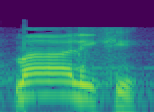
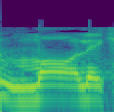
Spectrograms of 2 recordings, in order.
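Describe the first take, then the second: First: The word is said with an Arabic accent. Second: The word is said with a Persian accent. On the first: "خود عرب لحنش اینه" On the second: "لحن مالک هم میگی لحن فارسیه"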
